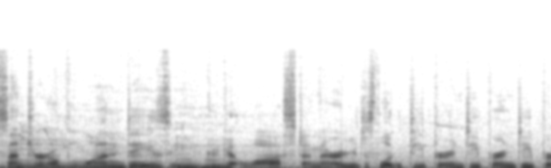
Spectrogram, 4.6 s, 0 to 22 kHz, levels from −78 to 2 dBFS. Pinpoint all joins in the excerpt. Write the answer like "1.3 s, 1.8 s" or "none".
2.9 s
